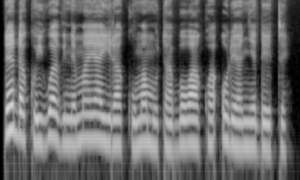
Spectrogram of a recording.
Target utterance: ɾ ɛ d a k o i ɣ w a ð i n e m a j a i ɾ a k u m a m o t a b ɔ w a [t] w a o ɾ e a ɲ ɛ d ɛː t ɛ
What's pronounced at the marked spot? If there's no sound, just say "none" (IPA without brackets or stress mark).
k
